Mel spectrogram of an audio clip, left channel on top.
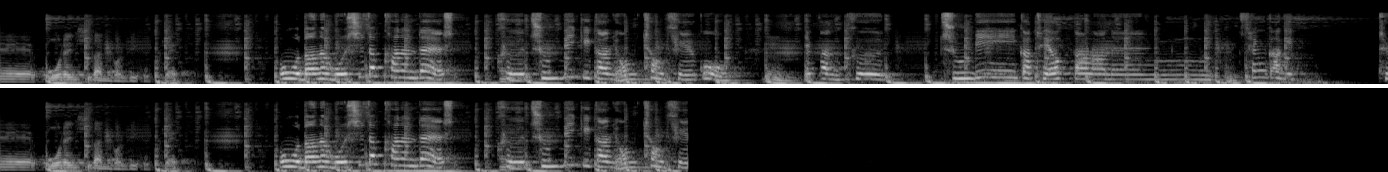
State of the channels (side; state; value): right; drops out; at 6.9 s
